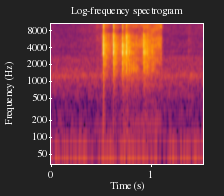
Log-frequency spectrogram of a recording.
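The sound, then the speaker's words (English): Dice are rolled for a tabletop role-playing game check and clatter onto a hard surface: a sharp first hit followed by four or five quick, bright ticks that settle within about half a second, with no voices. “I'd like both of you to please roll me a wits and investigation.”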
